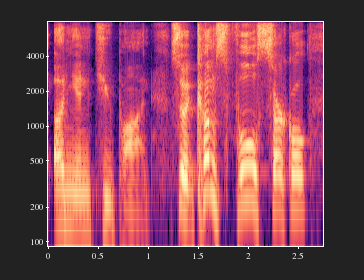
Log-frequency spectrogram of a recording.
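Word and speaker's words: Onyankopon: i struggled to pronounce onyon kapon's name the first time i saw it and it was people in the comments that said the easy way to do it is to say onion coupon so it comes full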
